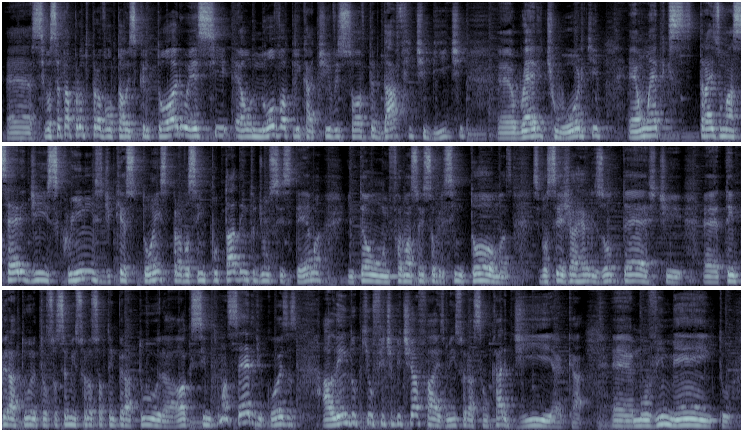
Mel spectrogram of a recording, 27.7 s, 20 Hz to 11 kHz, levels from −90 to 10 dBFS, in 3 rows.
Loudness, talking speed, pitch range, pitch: -27 LUFS, 160 wpm, 135-170 Hz, 150 Hz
